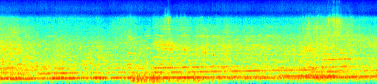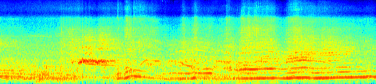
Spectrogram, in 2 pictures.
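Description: Racing car engines roar and rise in pitch as the cars speed closer.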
